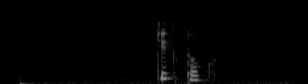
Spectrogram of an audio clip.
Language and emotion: Russian, neutral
